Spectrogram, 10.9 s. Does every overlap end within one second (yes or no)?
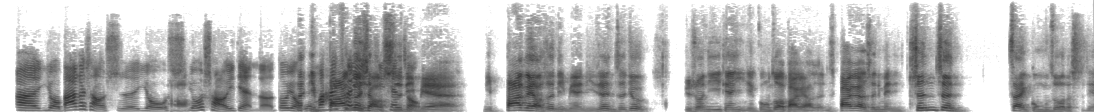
no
